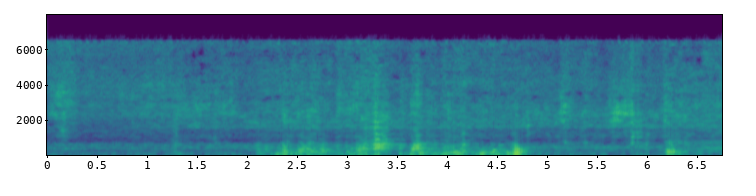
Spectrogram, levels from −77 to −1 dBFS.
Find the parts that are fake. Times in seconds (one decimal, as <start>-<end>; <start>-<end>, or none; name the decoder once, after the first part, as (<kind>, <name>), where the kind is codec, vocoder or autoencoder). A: 0.0-6.8 (vocoder, Vocos)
